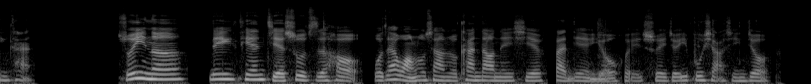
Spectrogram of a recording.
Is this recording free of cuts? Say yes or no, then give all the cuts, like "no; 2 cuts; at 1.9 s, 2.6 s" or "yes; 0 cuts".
no; 1 cut; at 1.9 s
